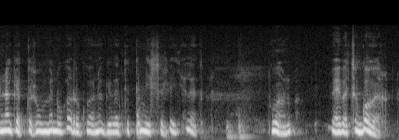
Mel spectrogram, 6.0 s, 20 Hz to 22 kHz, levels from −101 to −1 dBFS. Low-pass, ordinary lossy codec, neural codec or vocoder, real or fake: none; none; none; real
